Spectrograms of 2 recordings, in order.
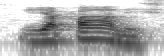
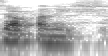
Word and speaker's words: Japanisch: Japanisch, not Japanese, কারণ জাপানিজ হ্যাঁ হ্যাঁ জাপানিশ কেন?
